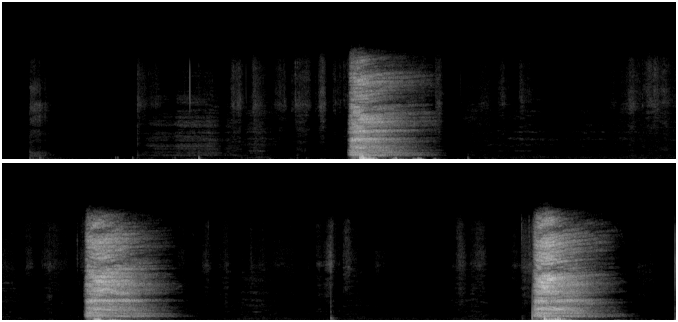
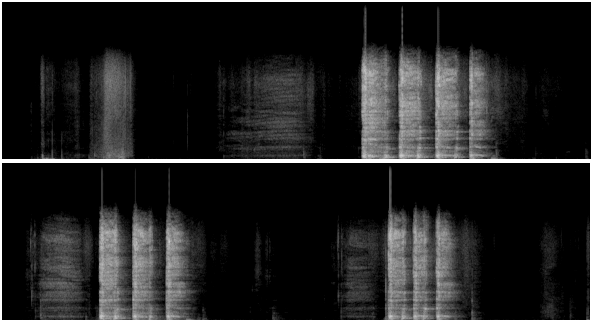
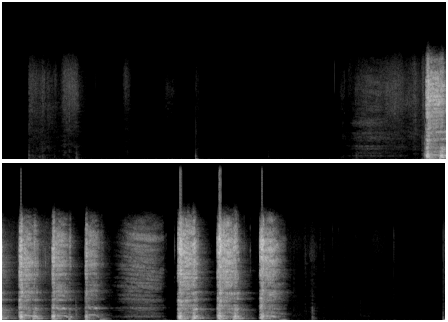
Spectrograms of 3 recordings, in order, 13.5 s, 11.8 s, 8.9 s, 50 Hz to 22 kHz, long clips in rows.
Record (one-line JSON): {"exhalation_length": "13.5 s", "exhalation_amplitude": 31856, "exhalation_signal_mean_std_ratio": 0.24, "three_cough_length": "11.8 s", "three_cough_amplitude": 32768, "three_cough_signal_mean_std_ratio": 0.3, "cough_length": "8.9 s", "cough_amplitude": 32768, "cough_signal_mean_std_ratio": 0.29, "survey_phase": "beta (2021-08-13 to 2022-03-07)", "age": "18-44", "gender": "Female", "wearing_mask": "No", "symptom_none": true, "smoker_status": "Never smoked", "respiratory_condition_asthma": false, "respiratory_condition_other": false, "recruitment_source": "Test and Trace", "submission_delay": "1 day", "covid_test_result": "Negative", "covid_test_method": "RT-qPCR"}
